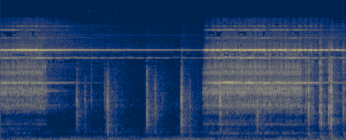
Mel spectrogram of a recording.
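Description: A telephone bell rings in two bright, rattling metallic bursts, a short one and then a longer one after a pause of a couple of seconds, fairly loud with no voices.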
